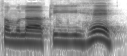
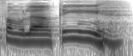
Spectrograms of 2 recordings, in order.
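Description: First: The word ends with a final vowel. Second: The word ends without a final vowel. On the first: The speaker calls it wrong. "Why not فملاقيه?" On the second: The speaker calls it right. "Why did we say فملاقيه? ... The last letter, you don't pronounce the haraka"

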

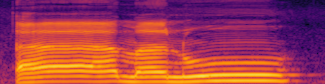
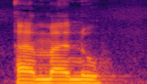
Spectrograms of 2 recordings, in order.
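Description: First: The first vowel is held long. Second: The first vowel is cut short. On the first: The speaker calls it right. "Each of them is extended for two counts" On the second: The speaker calls it wrong.

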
